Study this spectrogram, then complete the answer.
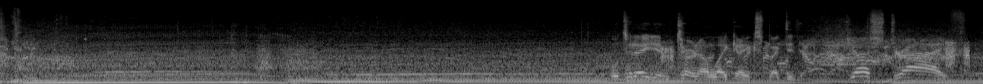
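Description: An old car engine hums steadily as it drives.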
